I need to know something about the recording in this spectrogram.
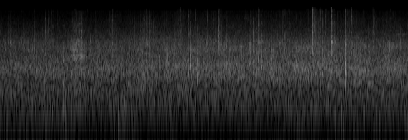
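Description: A pack of mountain bikes rolling past close by: a steady rush of tyres on tarmac, with many scattered sharp clicks from the bikes' freewheels and drivetrains.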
